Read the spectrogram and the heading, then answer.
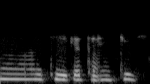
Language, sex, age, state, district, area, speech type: Dogri, female, 18-30, Jammu and Kashmir, Kathua, rural, conversation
